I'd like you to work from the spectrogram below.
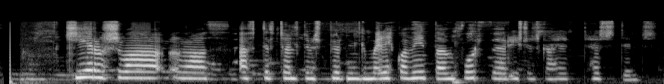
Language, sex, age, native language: Icelandic, female, 18-19, Icelandic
